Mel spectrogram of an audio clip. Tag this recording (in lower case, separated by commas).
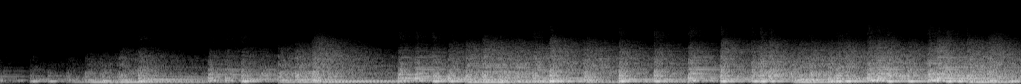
playing timpani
